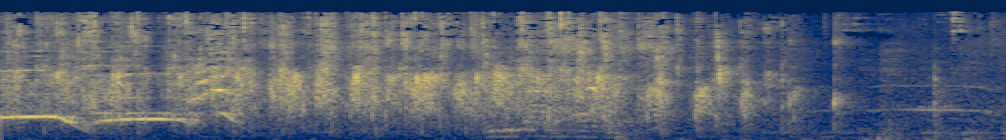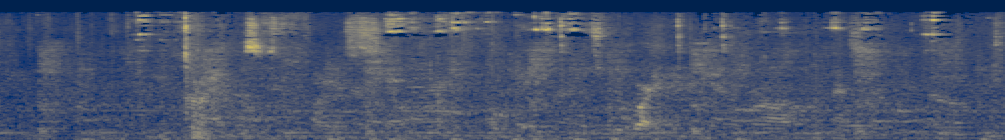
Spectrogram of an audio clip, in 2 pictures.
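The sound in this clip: An audience at a live show applauds a departing guest. A dense wash of clapping opens the passage and thins out after a few seconds, then voices talk over scattered, fading claps.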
